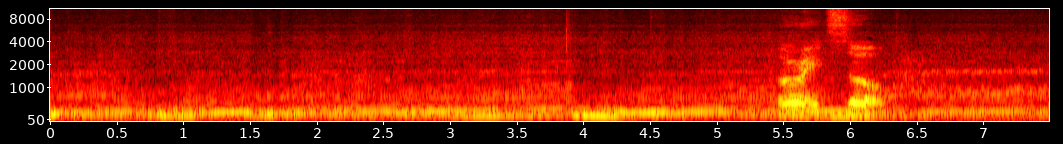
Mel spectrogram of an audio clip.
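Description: A Porsche supercar revving in the Forza 6 racing game, a steady engine drone that rises and falls, with a brief squeal near the end while someone talks over it.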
